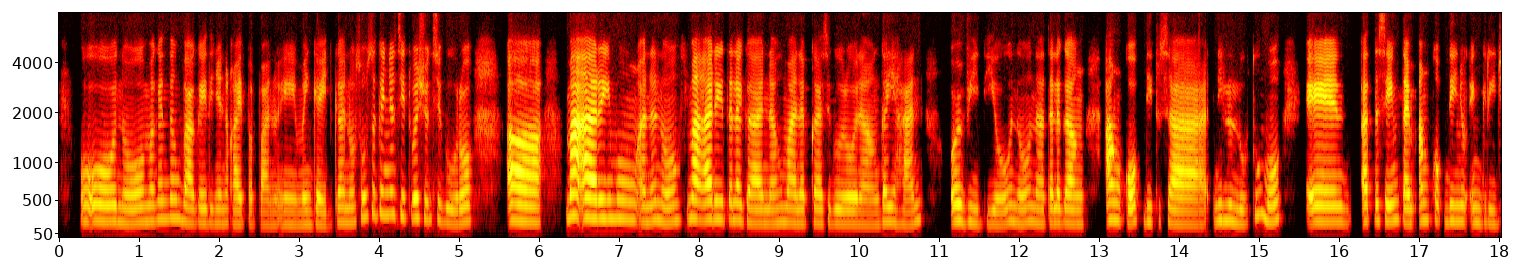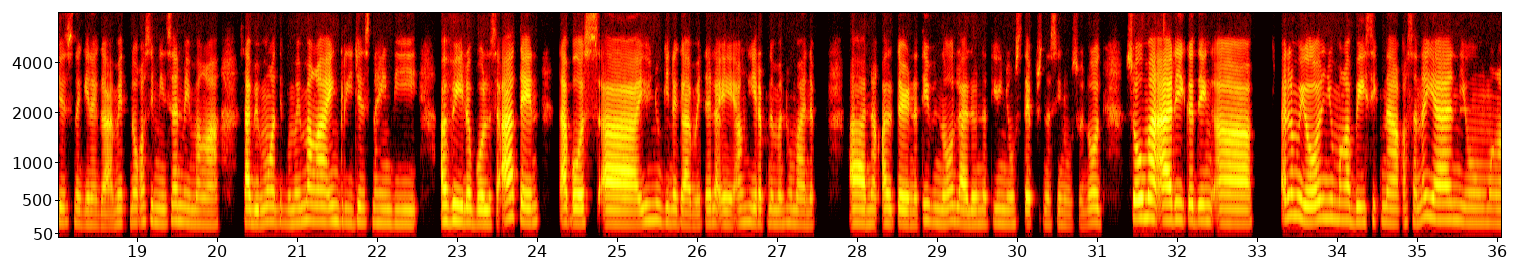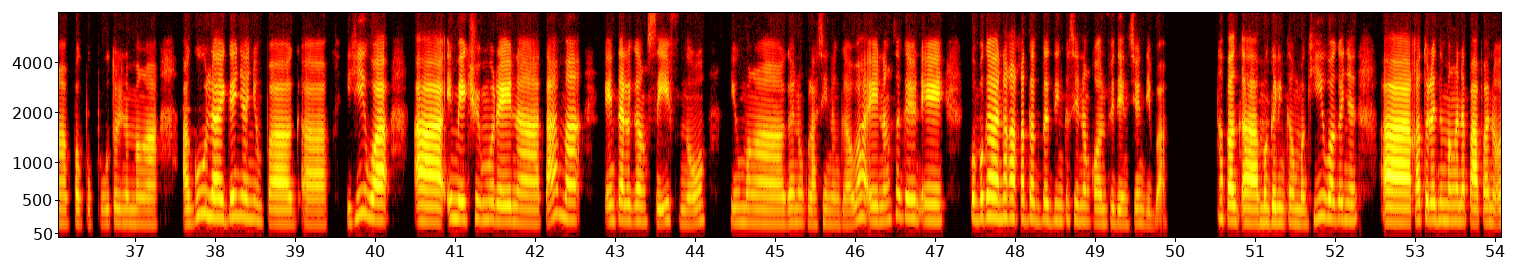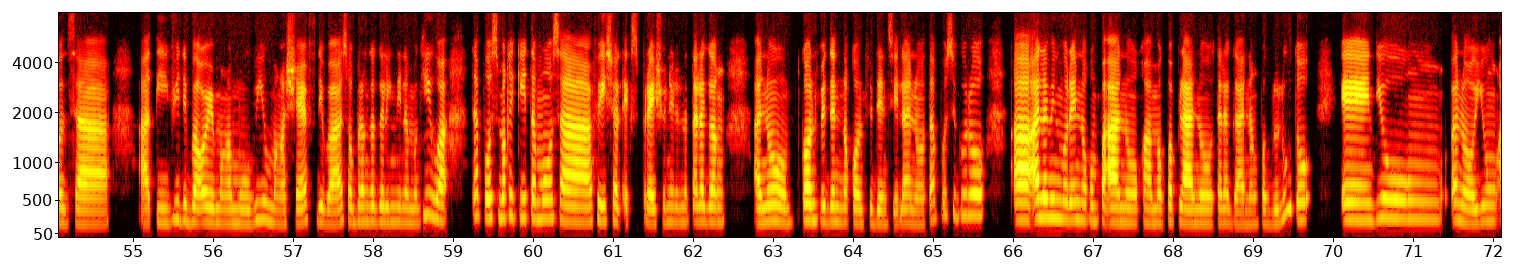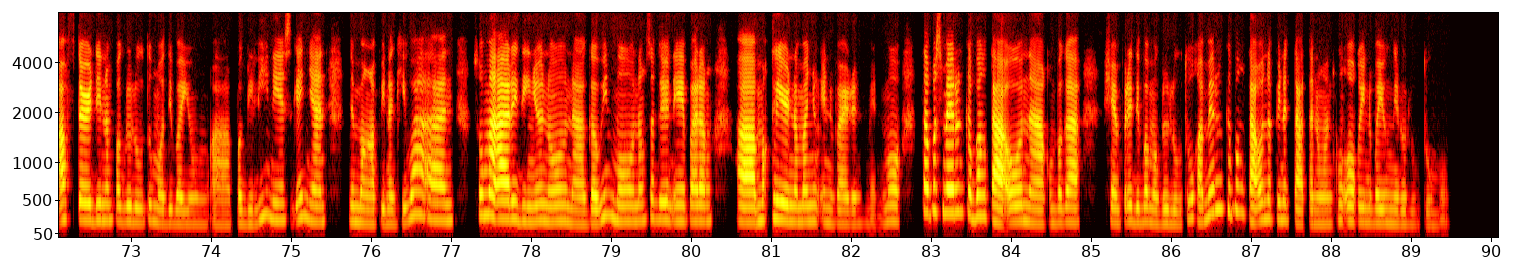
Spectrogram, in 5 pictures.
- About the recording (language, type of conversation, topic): Filipino, advice, Paano ako mas magiging kumpiyansa sa simpleng pagluluto araw-araw?
- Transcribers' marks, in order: in English: "and at the same time"; in English: "confidence"; in English: "facial expression"; in English: "confident"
